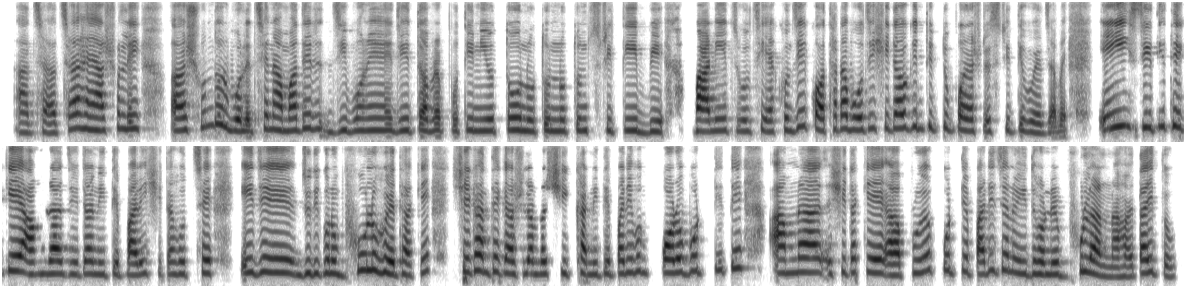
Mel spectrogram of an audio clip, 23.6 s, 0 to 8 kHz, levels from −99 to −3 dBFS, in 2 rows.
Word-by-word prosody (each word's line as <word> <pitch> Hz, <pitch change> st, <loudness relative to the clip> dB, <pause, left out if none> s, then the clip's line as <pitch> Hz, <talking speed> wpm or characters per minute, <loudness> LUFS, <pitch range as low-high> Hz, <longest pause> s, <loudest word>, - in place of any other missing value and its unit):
আচ্ছা, 210 Hz, -1 st, -2 dB
আচ্ছা, 210 Hz, +7 st, 0 dB
হ্যাঁ, 280 Hz, -2 st, +3 dB
আ -, -, +3 dB
আসলেই 290 Hz, +2 st, -3 dB, 0.6 s
সুন্দর 365 Hz, +4 st, -2 dB
বলেছেন, 250 Hz, +3 st, +3 dB
আমাদের 260 Hz, +4 st, 0 dB, 0.3 s
জীবনে 255 Hz, +1 st, -4 dB, 0.2 s
যেহেতু 255 Hz, -1 st, -5 dB
আমরা 135 Hz, -, -2 dB
প্রতিনিয়ত 250 Hz, -, -5 dB, 0.2 s
নতুন, 240 Hz, +1 st, -4 dB
নতুন 245 Hz, +2 st, -6 dB
স্মৃতি 255 Hz, 0 st, -7 dB, 0.2 s
বে 235 Hz, -, -2 dB, 0.4 s
বানিয়ে 245 Hz, +1 st, +5 dB
চলছি, 240 Hz, 0 st, -7 dB
এখন 235 Hz, +3 st, -6 dB
যে, -, -, 0 dB, 0.2 s
কথাটা 280 Hz, +3 st, +3 dB
বলছি, 270 Hz, +3 st, 0 dB
সেটাও 300 Hz, 0 st, +2 dB
কিন্তু 315 Hz, 0 st, -4 dB
একটু 310 Hz, -, -9 dB
পরে 265 Hz, -3 st, +2 dB
আসলে 245 Hz, -1 st, -7 dB
স্মৃতি -, -, -9 dB
হয়ে 205 Hz, -2 st, -3 dB
যাবে। -, -, -3 dB, 0.5 s
এই 325 Hz, +3 st, +6 dB, 0.2 s
স্মৃতি 325 Hz, +2 st, -1 dB
থেকে 335 Hz, 0 st, +2 dB, 0.2 s
আমরা 270 Hz, +1 st, +3 dB, 0.2 s
যেটা 260 Hz, +1 st, -2 dB
নিতে 255 Hz, 0 st, -6 dB
পারি, 245 Hz, +1 st, +4 dB
সেটা 260 Hz, -, -7 dB
হচ্ছে 265 Hz, +3 st, -2 dB, 0.4 s
এই 300 Hz, -, +2 dB
যে, 315 Hz, -, +2 dB, 0.4 s
যদি 275 Hz, -1 st, -1 dB
কোন 285 Hz, -, +2 dB, 0.2 s
ভুল 350 Hz, +1 st, +1 dB
হয়ে 270 Hz, -3 st, +6 dB
থাকে, 245 Hz, +4 st, -1 dB, 0.4 s
সেখান 320 Hz, +1 st, +4 dB
থেকে 305 Hz, -2 st, -1 dB
আসলে 270 Hz, +1 st, -3 dB
আমরা 265 Hz, 0 st, 0 dB
শিক্ষা 280 Hz, 0 st, +1 dB
নিতে 265 Hz, +2 st, -5 dB
পারি 275 Hz, -, +1 dB
এবং 325 Hz, -1 st, -5 dB, 0.2 s
পরবর্তীতে 315 Hz, +5 st, +2 dB, 0.5 s
আমরা 285 Hz, +2 st, +2 dB, 0.3 s
সেটাকে 300 Hz, 0 st, -5 dB, 0.2 s
আ -, -, +8 dB
প্রয়োগ 305 Hz, +5 st, -3 dB
করতে 325 Hz, -2 st, -6 dB
পারি, 260 Hz, +4 st, +2 dB
যেন 345 Hz, -, -2 dB
এই -, -, -5 dB
ধরনের 255 Hz, -1 st, +2 dB
ভুল 325 Hz, -, -1 dB
আর 245 Hz, -, +2 dB
না 205 Hz, -, 0 dB
হয়, 210 Hz, 0 st, -2 dB
তাই 285 Hz, +2 st, +5 dB
তো? 220 Hz, -, -4 dB
270 Hz, 180 wpm, -24 LUFS, 250-300 Hz, 0.6 s, আ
